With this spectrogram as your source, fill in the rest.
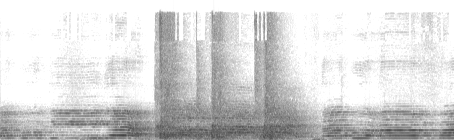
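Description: A group claps three broad, loud slaps in a row, set between stretches of talking voices before and after.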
